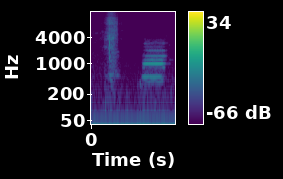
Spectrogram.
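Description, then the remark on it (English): A car alarm gives a single steady honk lasting about half a second, a flat buzzy tone, preceded by a brief hissy burst of noise and short silence. “Setting off that car alarm to get us to stop shitting.”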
